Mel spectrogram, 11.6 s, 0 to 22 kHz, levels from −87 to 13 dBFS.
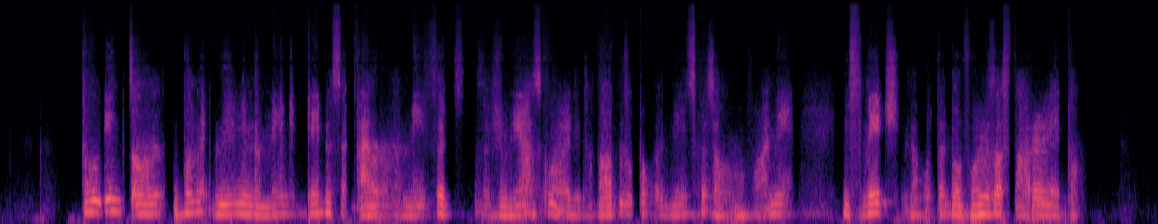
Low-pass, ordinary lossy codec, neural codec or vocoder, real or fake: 19.8 kHz; Opus, 16 kbps; codec, 44.1 kHz, 0.9 kbps, DAC; fake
